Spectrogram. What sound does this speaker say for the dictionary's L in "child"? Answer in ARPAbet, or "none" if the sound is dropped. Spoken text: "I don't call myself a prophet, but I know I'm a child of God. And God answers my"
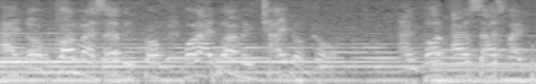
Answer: L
